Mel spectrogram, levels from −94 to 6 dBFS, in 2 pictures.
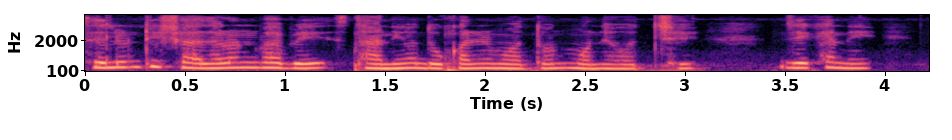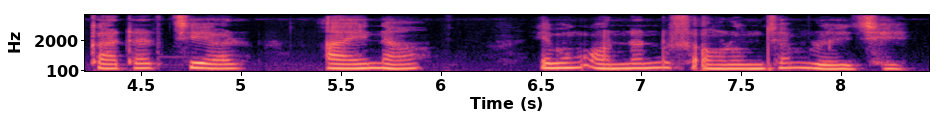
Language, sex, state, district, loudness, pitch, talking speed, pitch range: Bengali, female, West Bengal, Alipurduar, -15 LUFS, 235 Hz, 115 wpm, 225-250 Hz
